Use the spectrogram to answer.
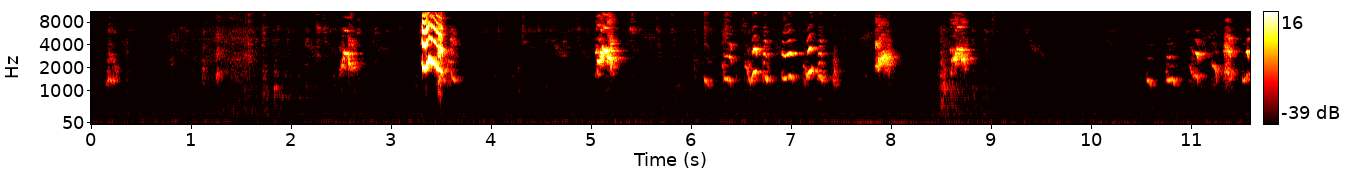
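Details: Pet cockatiel, a gentle male kept indoors, giving short harsh squawks and chirps at irregular intervals, one loud screech near the start, then a busier run of scratchy chattering notes, with a steady low hum in the room.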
